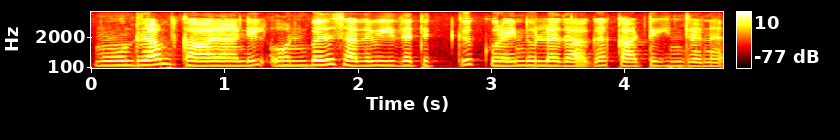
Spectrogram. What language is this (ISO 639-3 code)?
tam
